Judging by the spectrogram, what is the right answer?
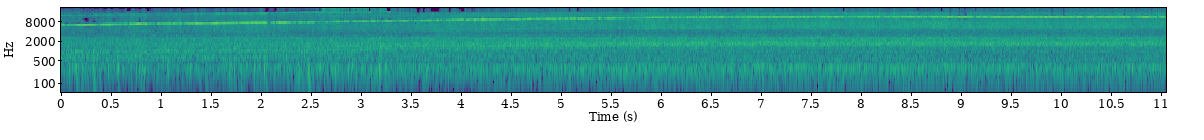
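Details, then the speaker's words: JetCentral turboprop turbine on its first test start, with a temporary wrong-size propeller: a steady high roar with a whistle climbing in pitch as it spools, smooth and even; it runs healthy. "that's the way I like it some guys don't like it that way but I like it so it starts it runs I'm very happy"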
